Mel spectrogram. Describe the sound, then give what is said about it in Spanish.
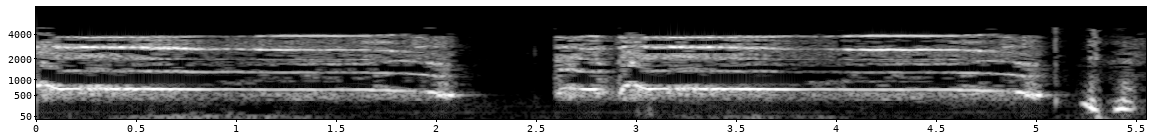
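A rooster-crow alarm clock sounds twice, two long, loud, drawn-out crows separated by a brief pause, followed by a couple of sharp clicks at the end. No one speaks. “Muchas veces algo tan sencillo como el despertador es lo que necesitamos, el conseguir un despertador.”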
